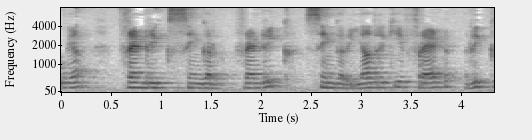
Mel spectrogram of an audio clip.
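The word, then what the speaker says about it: Sanger: And friendly के लिए हम लोग हैं, फ्रेंड मतलब हो गया फ्रेडरिक सेंगर, फ्रेडरिक सेंगर, याद रखिए Frederick सेंगर, Frederick not सिंगर, सेंगर।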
